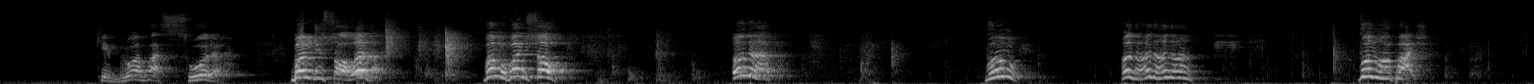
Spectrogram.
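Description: A man speaks loudly and with agitation nearby.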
